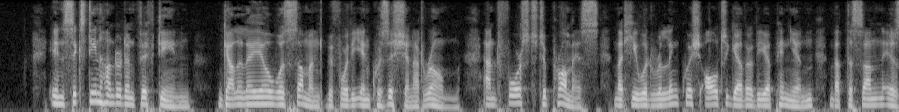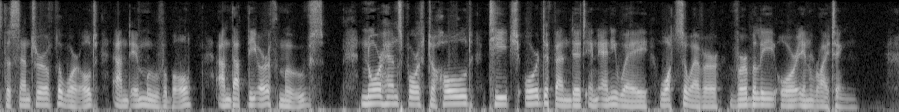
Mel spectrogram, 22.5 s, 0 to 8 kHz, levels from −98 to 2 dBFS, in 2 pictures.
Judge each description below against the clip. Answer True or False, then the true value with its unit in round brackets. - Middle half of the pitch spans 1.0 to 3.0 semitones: False (4.1 semitones)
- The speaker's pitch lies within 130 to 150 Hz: False (120 Hz)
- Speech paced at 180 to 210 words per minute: False (140 wpm)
